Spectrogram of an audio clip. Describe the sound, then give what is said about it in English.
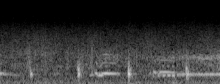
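A voice imitates a hoot owl with several low, hollow hoots spaced about half a second apart over a steady, faint background tone, fairly quiet and with no talking. “Come to think of it, I never heard anything sound so much like a hoot owl. A little too natural.”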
